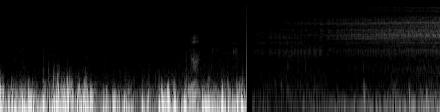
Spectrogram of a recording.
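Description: Wind buffeting the camera microphone: a loud, irregular low rumble that cuts off abruptly about two and a half seconds in, followed by a faint hiss that grows louder toward the end.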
